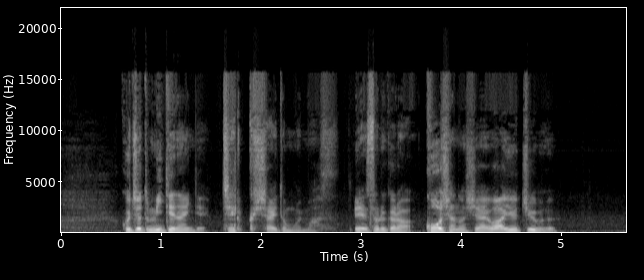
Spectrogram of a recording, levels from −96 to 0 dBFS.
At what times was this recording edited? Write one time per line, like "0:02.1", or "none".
0:01.5
0:02.8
